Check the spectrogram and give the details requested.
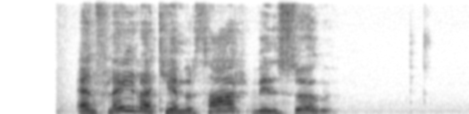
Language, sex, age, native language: Icelandic, male, 40-49, Icelandic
